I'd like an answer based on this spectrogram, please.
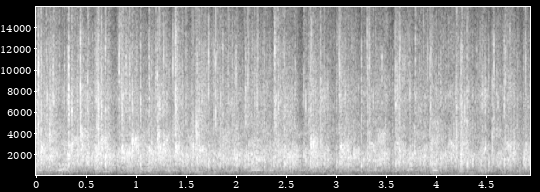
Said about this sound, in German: Vielleicht mal, wenn Sie eine Hand haben, einen Beifall für diese Bands, weil die machen das nicht.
